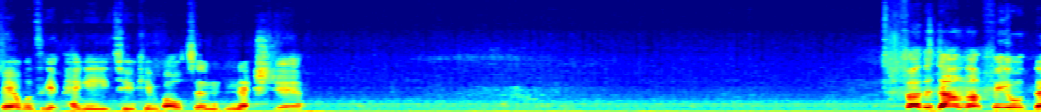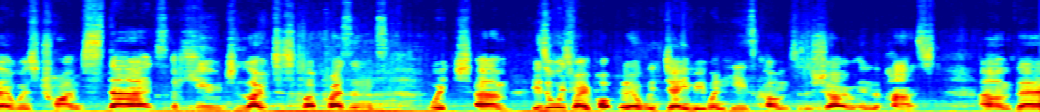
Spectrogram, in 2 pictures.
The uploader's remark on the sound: All recorded from my 1968 Morris Minor, Peggy. Kimbolton Country Fayre.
